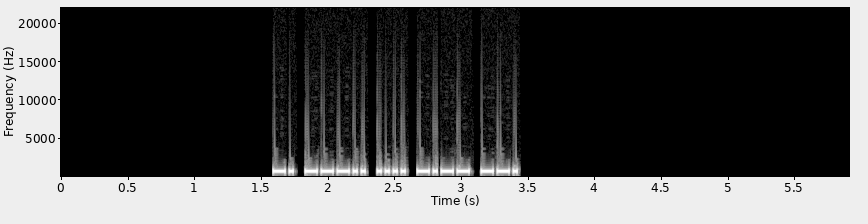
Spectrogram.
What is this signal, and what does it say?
Morse code, heard as a keyed tone, about 40 wpm, 700 Hz. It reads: N8HYG
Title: USA Call Signs - 5 Characters - Repeated 2x - 40wpm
